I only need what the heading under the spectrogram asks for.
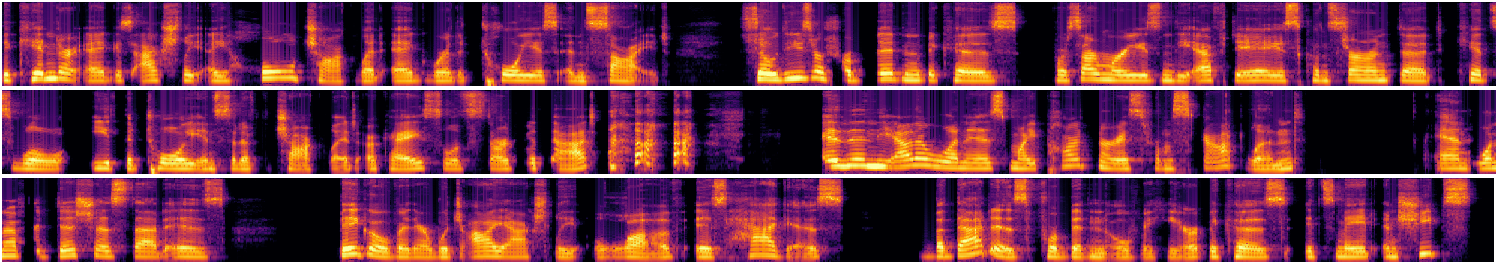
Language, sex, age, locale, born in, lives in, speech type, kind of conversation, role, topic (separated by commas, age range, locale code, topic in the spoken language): English, female, 45-49, en-DE, Germany, United States, conversation, podcast, guest, What turns an ordinary meal into a memorable experience for you?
